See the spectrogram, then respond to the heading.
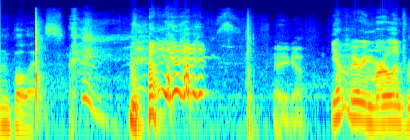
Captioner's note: laughter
